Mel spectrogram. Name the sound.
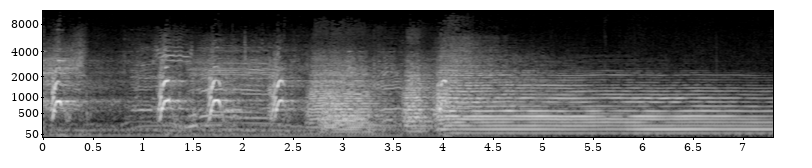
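dog barking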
